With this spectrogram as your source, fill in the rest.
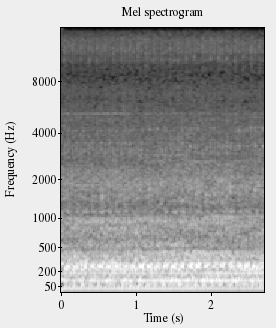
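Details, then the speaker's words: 2006 Nissan pickup after replacing the universal joints, rear wheel raised and spinning in first gear: steady, even drivetrain hum with no clunks, clicks or vibration; the rear noise heard while driving is fixed and the driveline is normal. "Gracias a Dios un trabajo más realizado como pueden escuchar ya no hay ningún ruido ya quedó bien la cruceta"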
